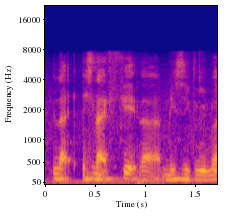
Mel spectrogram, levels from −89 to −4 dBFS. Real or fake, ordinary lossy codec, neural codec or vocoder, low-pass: fake; none; codec, 16 kHz, 2 kbps, X-Codec, HuBERT features, trained on balanced general audio; none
